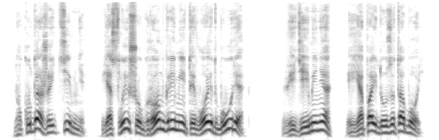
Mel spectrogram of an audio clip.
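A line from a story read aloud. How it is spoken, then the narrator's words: Prince exclaiming. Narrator (Russian): воскликнул королевич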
